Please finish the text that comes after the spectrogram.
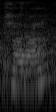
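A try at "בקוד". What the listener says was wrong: No. That's not a P. It's a kuf. Bakwad. Remember, the kuf is the QU sound. Quad. Bakwad.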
